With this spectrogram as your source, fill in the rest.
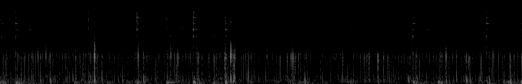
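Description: A glass candle jar from a wooden-wick candle is tapped repeatedly in a steady, quiet pattern. Each tap gives a short, light glassy clink with a faint ring around 1.4 kHz and a soft, dull thump underneath, dying away almost at once. A few taps stand out louder among the softer ones.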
